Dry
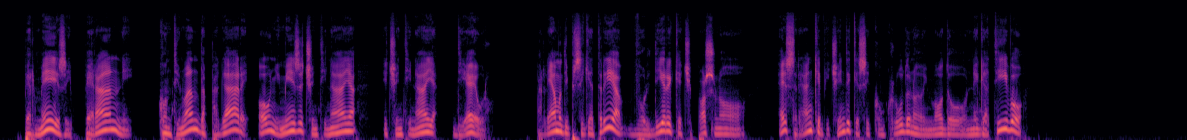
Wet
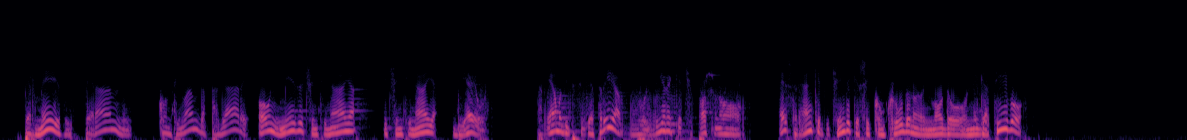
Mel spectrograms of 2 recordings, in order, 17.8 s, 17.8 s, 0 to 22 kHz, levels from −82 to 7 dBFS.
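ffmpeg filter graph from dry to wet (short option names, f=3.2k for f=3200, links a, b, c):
-filter_complex "[0:a]asettb=1/sr,asplit=3[a][b][c];[a]atrim=end=0.894[d];[b]atrim=start=0.89:end=3.65,asetpts=PTS-STARTPTS,afade=t=in:d=0.004:c=qsin,afade=t=out:st=2.756:d=0.004:c=qsin,highshelf=f=6.2k:g=-9,acompressor=threshold=-36dB:ratio=8:attack=3.2:release=140:knee=1:detection=peak[e];[c]atrim=start=3.646[f];[d][e]acrossfade=d=0.004:c1=hsin:c2=qsin[g];[g][f]acrossfade=d=0.004:c1=qsin:c2=hsin,asettb=1/sr,asplit=3[h][i][j];[h]atrim=end=4.274[k];[i]atrim=start=4.27:end=6.16,asetpts=PTS-STARTPTS,afade=t=in:d=0.004:c=qsin,afade=t=out:st=1.886:d=0.004:c=qsin,lowpass=10k,bandreject=f=252.3:t=h:w=4,bandreject=f=504.6:t=h:w=4,bandreject=f=756.9:t=h:w=4,bandreject=f=1.0092k:t=h:w=4,bandreject=f=1.2615k:t=h:w=4,bandreject=f=1.5138k:t=h:w=4,bandreject=f=1.7661k:t=h:w=4,bandreject=f=2.0184k:t=h:w=4,acompressor=threshold=-32dB:ratio=2:attack=3.2:release=140:knee=1:detection=peak[l];[j]atrim=start=6.156[m];[k][l]acrossfade=d=0.004:c1=hsin:c2=qsin[n];[n][m]acrossfade=d=0.004:c1=qsin:c2=hsin,asettb=1/sr,asplit=3[o][p][q];[o]atrim=end=6.974[r];[p]atrim=start=6.97:end=11.8,asetpts=PTS-STARTPTS,afade=t=in:d=0.004:c=qsin,afade=t=out:st=4.826:d=0.004:c=qsin,bandreject=f=175.4:t=h:w=4,bandreject=f=350.8:t=h:w=4,bandreject=f=526.2:t=h:w=4,bandreject=f=701.6:t=h:w=4,bandreject=f=877:t=h:w=4,bandreject=f=1.0524k:t=h:w=4,bandreject=f=1.2278k:t=h:w=4,bandreject=f=1.4032k:t=h:w=4,bandreject=f=1.5786k:t=h:w=4,bandreject=f=1.754k:t=h:w=4,bandreject=f=1.9294k:t=h:w=4,bandreject=f=2.1048k:t=h:w=4,bandreject=f=2.2802k:t=h:w=4,bandreject=f=2.4556k:t=h:w=4,bandreject=f=2.631k:t=h:w=4,bandreject=f=2.8064k:t=h:w=4,bandreject=f=2.9818k:t=h:w=4,bandreject=f=3.1572k:t=h:w=4,bandreject=f=3.3326k:t=h:w=4,bandreject=f=3.508k:t=h:w=4,bandreject=f=3.6834k:t=h:w=4,bandreject=f=3.8588k:t=h:w=4,bandreject=f=4.0342k:t=h:w=4,bandreject=f=4.2096k:t=h:w=4,bandreject=f=4.385k:t=h:w=4,bandreject=f=4.5604k:t=h:w=4,bandreject=f=4.7358k:t=h:w=4,bandreject=f=4.9112k:t=h:w=4,bandreject=f=5.0866k:t=h:w=4,bandreject=f=5.262k:t=h:w=4,bandreject=f=5.4374k:t=h:w=4,bandreject=f=5.6128k:t=h:w=4,bandreject=f=5.7882k:t=h:w=4,bandreject=f=5.9636k:t=h:w=4,flanger=delay=1.2:depth=6.6:regen=-14:speed=1:shape=sinusoidal,acrusher=bits=8:dc=4:mix=0:aa=0.000001[s];[q]atrim=start=11.796[t];[r][s]acrossfade=d=0.004:c1=hsin:c2=qsin[u];[u][t]acrossfade=d=0.004:c1=qsin:c2=hsin,asettb=1/sr,asplit=3[v][w][x];[v]atrim=end=12.544[y];[w]atrim=start=12.54:end=15.11,asetpts=PTS-STARTPTS,afade=t=in:d=0.004:c=qsin,afade=t=out:st=2.566:d=0.004:c=qsin,acontrast=79,asoftclip=type=hard:threshold=-15.5dB[z];[x]atrim=start=15.106[aa];[y][z]acrossfade=d=0.004:c1=hsin:c2=qsin[ab];[ab][aa]acrossfade=d=0.004:c1=qsin:c2=hsin,lowpass=f=1.2k:w=0.5412,lowpass=f=1.2k:w=1.3066,acompressor=threshold=-29dB:ratio=6"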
